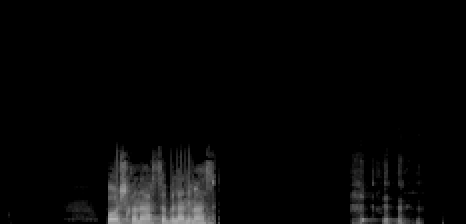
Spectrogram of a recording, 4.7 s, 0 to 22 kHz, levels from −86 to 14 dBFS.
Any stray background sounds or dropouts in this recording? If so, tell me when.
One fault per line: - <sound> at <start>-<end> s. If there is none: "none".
- laugh at 3.5-4.3 s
